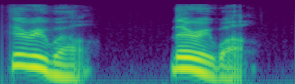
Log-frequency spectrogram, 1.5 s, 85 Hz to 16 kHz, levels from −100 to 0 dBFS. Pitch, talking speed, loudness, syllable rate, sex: 190 Hz, 160 wpm, -16 LUFS, 6.2 syllables/s, female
